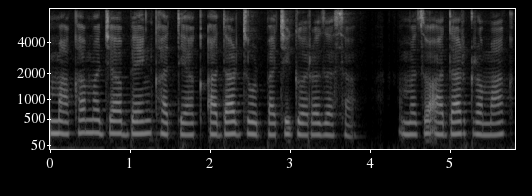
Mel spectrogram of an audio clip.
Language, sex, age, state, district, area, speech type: Goan Konkani, female, 18-30, Goa, Salcete, rural, read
